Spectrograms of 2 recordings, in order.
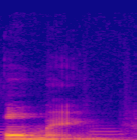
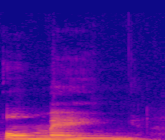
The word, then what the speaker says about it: homem: But it would actually sound more like an n or an n g. So, it would be homem, homem, not homem.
